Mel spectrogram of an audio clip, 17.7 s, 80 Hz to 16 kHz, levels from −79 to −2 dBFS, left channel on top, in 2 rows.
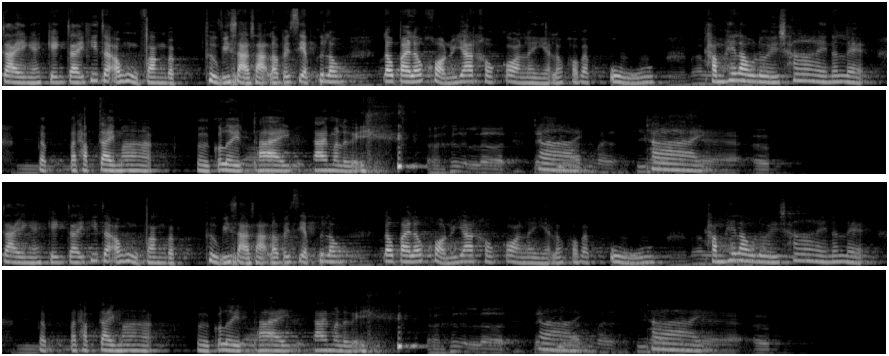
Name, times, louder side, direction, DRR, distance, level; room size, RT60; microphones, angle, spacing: voice 1, 0.0-1.7 2.0-3.4 3.8-6.5 7.0-8.6 9.2-10.4 10.8-12.8 14.2-14.6 15.3-15.9, left 4 dB, 70° left, 14 dB, 0.7 m, -32 dB
voice 2, 2.7-4.7 6.1-7.6 8.9-10.1 11.2-12.1 13.1-16.5, left 1 dB, 30° left, 8 dB, 1.3 m, -50 dB
26.5 x 14.0 x 8.6 m, 1.1 s
head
